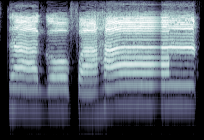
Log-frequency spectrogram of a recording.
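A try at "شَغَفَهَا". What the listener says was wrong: Shinnya lupa tuh. Shin. Ya ada titik. Kalau nggak ada titik, ain bener. Ini ada titik jadi go. Syagofaha.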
